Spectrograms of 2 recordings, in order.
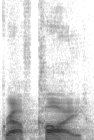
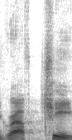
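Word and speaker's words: GraphChi: a system so you think this would be pronounced graph Chi but if not it's actually graph G for Chihuahua because it was designed for smaller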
